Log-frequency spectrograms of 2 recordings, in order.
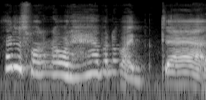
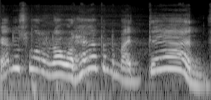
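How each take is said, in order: First: Higher, fast put-on Gabe voice; Gabe impression. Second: Gabe impression. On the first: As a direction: redo the Gabe voice, higher and quicker. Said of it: "that's a little better". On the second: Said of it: "I've been working on my Gabe".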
